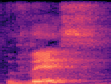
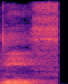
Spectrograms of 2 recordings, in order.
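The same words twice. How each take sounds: First: The th is voiced with the tongue between teeth. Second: The th is said as a stop sound.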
